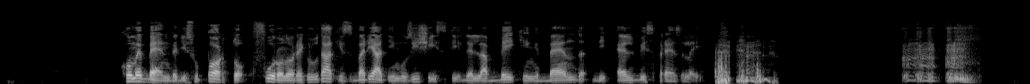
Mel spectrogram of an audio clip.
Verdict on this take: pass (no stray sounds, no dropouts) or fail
fail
